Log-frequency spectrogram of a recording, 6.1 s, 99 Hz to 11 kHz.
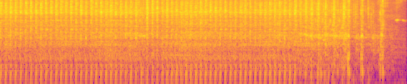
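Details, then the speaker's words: Craftsman LT2000 lawn tractor with a single-cylinder engine, throttle down and no choke, battery low after sitting almost two weeks, jumper pack attached: slow, labored cranking about three beats a second, possibly from moisture after overnight rain. "Starter sounds like it's a little teeny there for a second. It did rain last night quite a bit."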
